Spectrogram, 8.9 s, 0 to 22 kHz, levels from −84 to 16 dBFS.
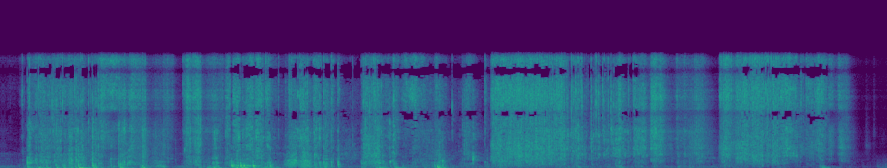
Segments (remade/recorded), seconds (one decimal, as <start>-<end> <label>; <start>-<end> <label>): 0.0-1.0 recorded; 1.0-2.3 remade; 2.3-6.4 recorded; 6.4-7.4 remade; 7.4-8.3 recorded; 8.3-8.9 remade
